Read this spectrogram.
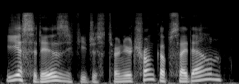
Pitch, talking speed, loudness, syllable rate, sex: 160 Hz, 275 wpm, -18 LUFS, 6.0 syllables/s, male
